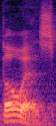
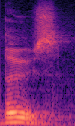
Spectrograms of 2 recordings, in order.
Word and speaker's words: Boaz: and they said, and Salmon was the father of Boaz, but in America they pronounce it booze, you see.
